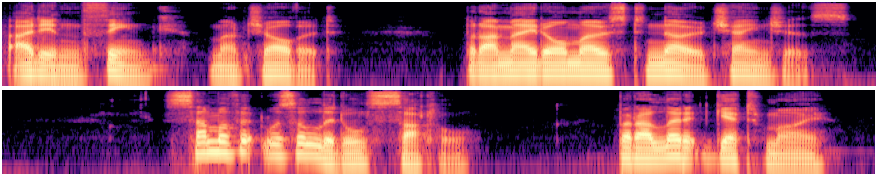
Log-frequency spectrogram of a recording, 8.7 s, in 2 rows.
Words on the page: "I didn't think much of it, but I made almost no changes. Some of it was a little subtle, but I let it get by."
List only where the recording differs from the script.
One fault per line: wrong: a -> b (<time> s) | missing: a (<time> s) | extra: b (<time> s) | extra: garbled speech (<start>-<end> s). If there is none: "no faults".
wrong: by -> my (8.2 s)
